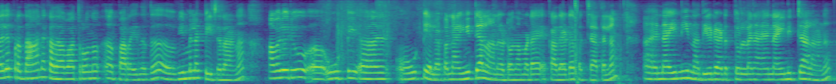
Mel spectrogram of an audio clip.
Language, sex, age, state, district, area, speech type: Malayalam, female, 18-30, Kerala, Kottayam, rural, spontaneous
